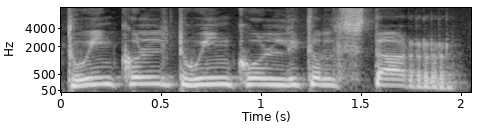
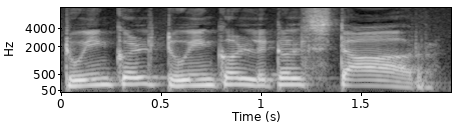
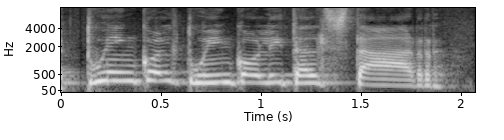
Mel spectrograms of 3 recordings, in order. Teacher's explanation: They tend to put a lot of emphasis on the L's, for example, and they tend to swallow those vowels. Twinkle, twinkle, little star, an example of a Russian accent.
